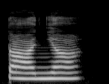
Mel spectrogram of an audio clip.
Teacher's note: м'який приголосний Нь перед буквою я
